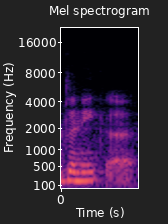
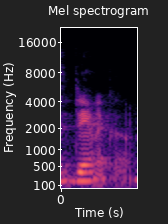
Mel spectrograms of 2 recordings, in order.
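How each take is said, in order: First: Danica said duh-NEE-kuh; wrong pronunciation of Danica. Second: Danica said DAN-ih-kuh; correct pronunciation of Danica. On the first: Reader admitting her mistake, Danica said duh-NEE-kuh. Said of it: "her name is not Danica". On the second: Reader correcting herself after a friend's tip, Danica said DAN-ih-kuh. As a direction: stress the first syllable of Danica, as DAN-ih-kuh. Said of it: "it is Danica". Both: Shown as a demonstration.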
